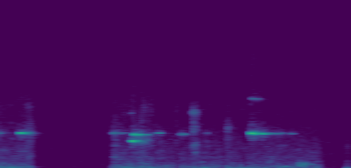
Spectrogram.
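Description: Faint short squeaks and light taps of writing on a board, a few seconds of quiet room in between.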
